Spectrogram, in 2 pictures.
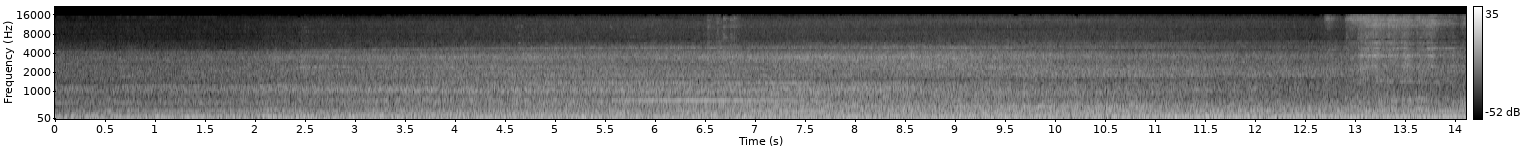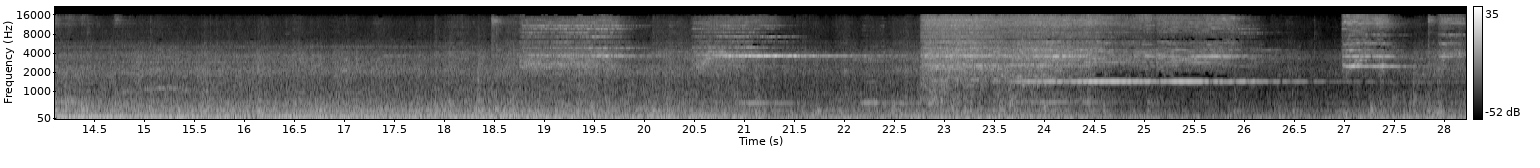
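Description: Diesel-hauled freight train passing close by. For roughly the first ten seconds the locomotive's engine runs with a steady low hum. After that the covered freight wagons roll past, with wheel clatter and several high-pitched wheel squeals in the second half.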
